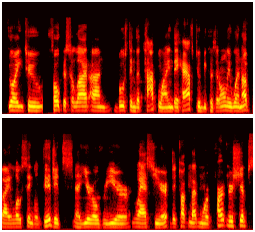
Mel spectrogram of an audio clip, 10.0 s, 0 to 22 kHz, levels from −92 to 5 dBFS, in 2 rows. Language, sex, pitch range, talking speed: English, male, 135-170 Hz, 190 wpm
